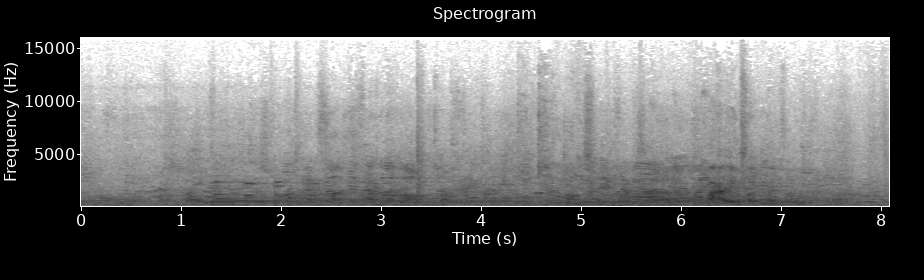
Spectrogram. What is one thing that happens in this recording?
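Young women talk casually nearby in an echoing passage.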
